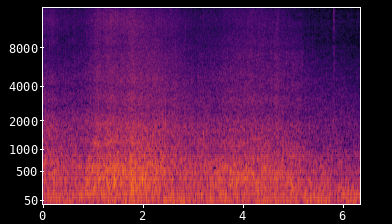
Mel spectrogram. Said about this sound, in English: we got some bigger waves rolling in here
